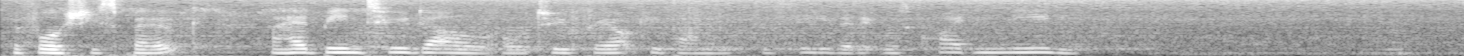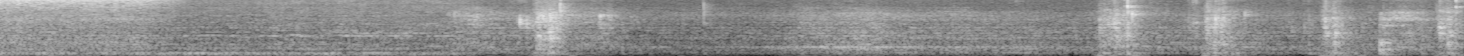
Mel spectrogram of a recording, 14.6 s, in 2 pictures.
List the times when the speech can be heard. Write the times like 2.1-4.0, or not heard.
0.0-5.4.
